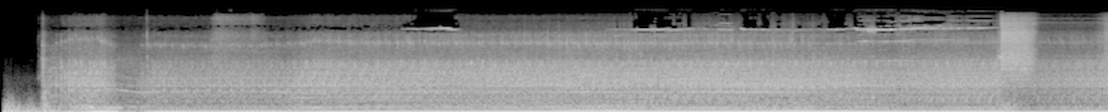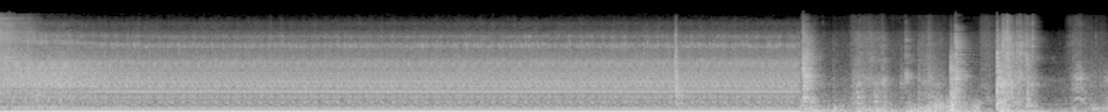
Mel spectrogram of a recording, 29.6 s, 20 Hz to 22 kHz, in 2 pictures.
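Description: Diesel engine of a 1998 Stewart & Stevenson M1079 military truck running as the truck pulls up, with a short hiss of air from the air brakes about halfway through. After that the engine idles steadily until the sound stops abruptly near the end.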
